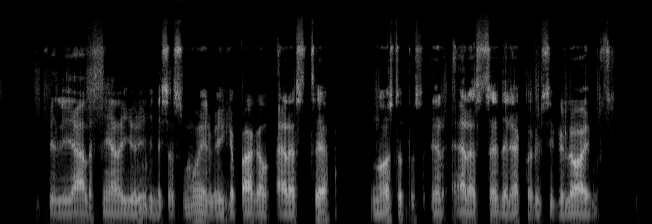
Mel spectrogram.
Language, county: Lithuanian, Alytus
